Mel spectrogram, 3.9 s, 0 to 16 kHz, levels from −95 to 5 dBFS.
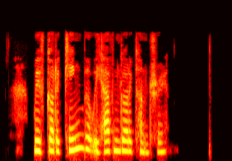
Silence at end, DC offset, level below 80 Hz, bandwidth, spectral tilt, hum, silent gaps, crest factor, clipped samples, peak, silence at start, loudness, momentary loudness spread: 1.1 s; under 0.1%; -62 dBFS; 7.8 kHz; -4.5 dB/octave; none; 0.47-0.56 s; 18 dB; under 0.1%; -2 dBFS; 0.25 s; -18 LUFS; 14 LU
